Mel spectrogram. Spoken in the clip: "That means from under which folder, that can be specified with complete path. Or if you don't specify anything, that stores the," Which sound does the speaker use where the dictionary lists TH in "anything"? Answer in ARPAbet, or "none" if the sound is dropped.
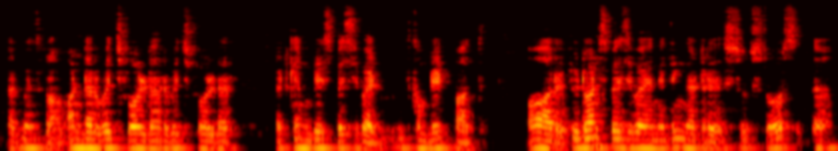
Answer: T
